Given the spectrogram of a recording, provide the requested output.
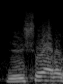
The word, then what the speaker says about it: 예수아: 그런데 그것은 예수님은 유대인이시죠. 그래서 히브리어로는 예수아입니다. 그래서 예수를 예수아로 쓸 것이고, 그 다음에 이제 요한은 독일식 발음입니다.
